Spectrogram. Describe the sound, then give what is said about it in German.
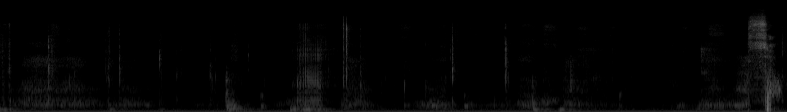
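Paper being folded into a paper airplane, the tip folded back outward about two centimetres lower: soft rustles and crinkles come in scattered bursts, with a sharper, louder crisp rustle near the end. No one speaks. “Aber es wird schon wieder, denn wir nehmen jetzt wieder die Spitze und klappen sie wieder nach außen.”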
